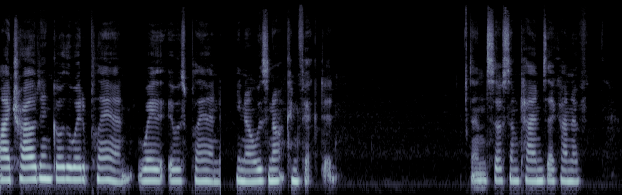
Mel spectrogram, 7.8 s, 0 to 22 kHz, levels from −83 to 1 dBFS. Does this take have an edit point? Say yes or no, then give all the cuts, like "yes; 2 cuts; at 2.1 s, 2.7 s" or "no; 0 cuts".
yes; 2 cuts; at 2.7 s, 5.9 s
